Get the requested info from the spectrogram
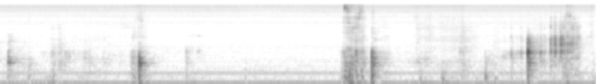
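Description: Plastic bottle of Elmer's school glue squeezed upside down over a container: a few short squelches and taps, then a longer burst of squelching about five seconds in, over a steady low hum.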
